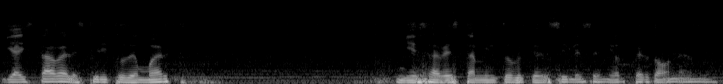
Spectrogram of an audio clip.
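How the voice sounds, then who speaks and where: A man's voice: lowish voice, steady tone, moderate pace, long pauses, dark tone, lo-fi sound, a little hiss or hum. A man, a pastor giving a sermon at a church service, telling his own testimony with feeling and acting out what he once said. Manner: emotional storytelling, acting out his own past words.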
